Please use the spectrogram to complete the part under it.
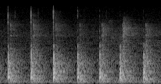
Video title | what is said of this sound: Preparing a Depression-era Table For Sale | And if you tap your finger, you hear that solid thud.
